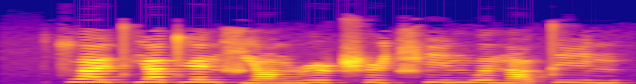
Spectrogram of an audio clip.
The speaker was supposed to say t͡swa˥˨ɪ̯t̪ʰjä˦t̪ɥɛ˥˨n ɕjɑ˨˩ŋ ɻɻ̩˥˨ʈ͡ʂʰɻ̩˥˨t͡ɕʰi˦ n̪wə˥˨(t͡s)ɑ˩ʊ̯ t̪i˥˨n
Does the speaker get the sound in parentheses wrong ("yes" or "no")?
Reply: yes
